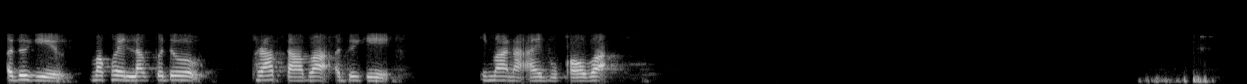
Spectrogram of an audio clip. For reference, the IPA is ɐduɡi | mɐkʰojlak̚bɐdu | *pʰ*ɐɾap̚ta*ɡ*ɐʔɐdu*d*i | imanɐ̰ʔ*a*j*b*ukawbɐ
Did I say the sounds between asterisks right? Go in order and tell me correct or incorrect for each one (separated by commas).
correct, incorrect, incorrect, correct, correct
